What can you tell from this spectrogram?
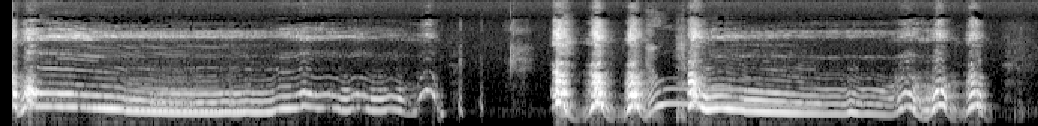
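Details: Angus the dog in a good howl session: a long loud wavering howl lasting about four seconds, then after a brief pause a run of sharp yelping barks sliding into another drawn-out howl with quick rising yips at the end.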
